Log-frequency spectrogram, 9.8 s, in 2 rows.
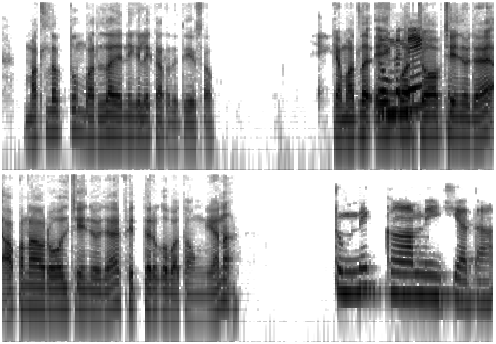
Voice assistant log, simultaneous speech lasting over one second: none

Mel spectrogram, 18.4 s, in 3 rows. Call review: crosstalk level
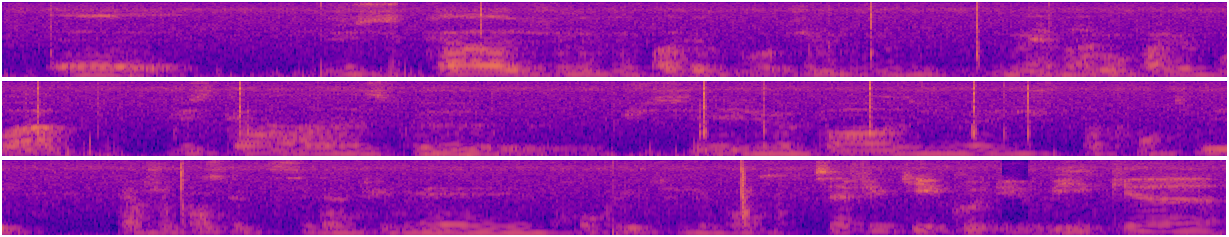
none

